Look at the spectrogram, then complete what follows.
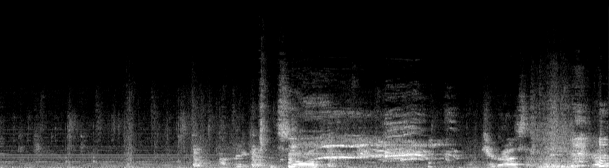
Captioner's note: mumbles and laughs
